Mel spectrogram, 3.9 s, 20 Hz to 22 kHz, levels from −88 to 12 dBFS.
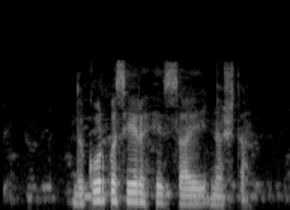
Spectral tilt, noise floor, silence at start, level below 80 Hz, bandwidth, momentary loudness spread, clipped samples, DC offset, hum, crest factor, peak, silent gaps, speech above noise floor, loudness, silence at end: -6.5 dB/octave; -53 dBFS; 0.4 s; -66 dBFS; 8 kHz; 18 LU; under 0.1%; under 0.1%; none; 20 dB; -6 dBFS; none; 30 dB; -24 LUFS; 0.55 s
